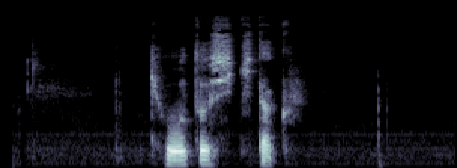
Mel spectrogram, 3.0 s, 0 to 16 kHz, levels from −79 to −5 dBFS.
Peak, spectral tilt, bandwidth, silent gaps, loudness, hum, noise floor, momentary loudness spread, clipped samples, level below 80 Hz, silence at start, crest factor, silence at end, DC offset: -2 dBFS; -4.5 dB/octave; 10.5 kHz; none; -20 LUFS; none; -63 dBFS; 18 LU; under 0.1%; -58 dBFS; 1 s; 22 dB; 1.15 s; under 0.1%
